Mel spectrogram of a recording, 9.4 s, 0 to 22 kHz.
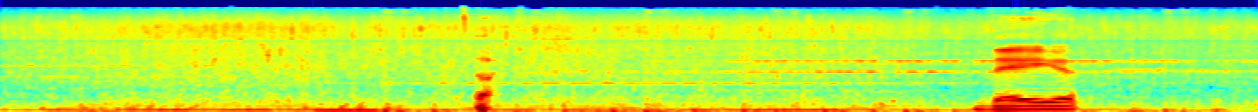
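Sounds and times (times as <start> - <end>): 
rain-like water pouring and splashing: 0.0 - 9.4
speech: 3.6 - 3.8, 7.4 - 8.2.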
